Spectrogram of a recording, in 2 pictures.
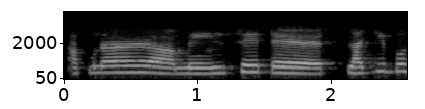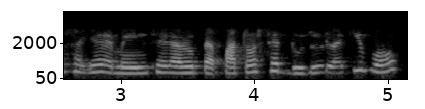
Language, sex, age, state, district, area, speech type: Assamese, female, 18-30, Assam, Kamrup Metropolitan, urban, conversation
